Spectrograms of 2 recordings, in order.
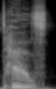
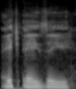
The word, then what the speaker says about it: Haz: I think you're pronouncing that wrong. It was Taz with a T. No, it was Harry's friend, H-A-Z, Haz.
